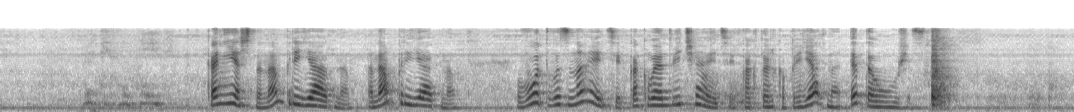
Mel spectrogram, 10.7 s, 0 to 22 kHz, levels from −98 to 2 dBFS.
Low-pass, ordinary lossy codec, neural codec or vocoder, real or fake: none; none; codec, 16 kHz, 4 kbps, FunCodec, trained on Chinese and English, 50 frames a second; fake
